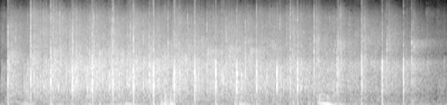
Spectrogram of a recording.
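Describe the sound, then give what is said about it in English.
Applause from a church audience welcoming a guest speaker: steady clapping with many sharp individual claps standing out, holding at an even level before thinning toward the end. “So let's give a hand to the Lord as we welcome”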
